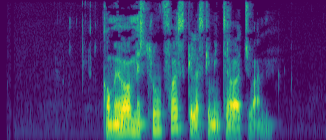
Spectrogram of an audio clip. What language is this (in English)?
Aragonese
